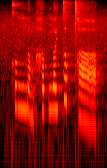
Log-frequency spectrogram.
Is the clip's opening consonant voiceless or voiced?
voiceless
